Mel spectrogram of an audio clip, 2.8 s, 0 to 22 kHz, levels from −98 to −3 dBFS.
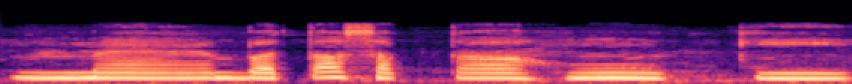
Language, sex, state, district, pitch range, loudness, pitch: Hindi, male, Madhya Pradesh, Bhopal, 215-225 Hz, -15 LUFS, 220 Hz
